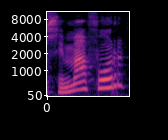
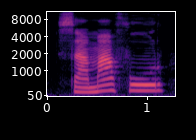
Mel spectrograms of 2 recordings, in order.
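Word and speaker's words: semàfor: Entonces, no digo semáfor, sinofur. Samafur, hospital, talefun. No, la tónica es esta, por lo tanto, esta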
